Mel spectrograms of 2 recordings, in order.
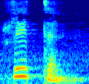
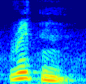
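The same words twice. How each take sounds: First: The middle T is pronounced clearly. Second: The middle T is quick and barely heard. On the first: "British English" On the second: "American English"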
